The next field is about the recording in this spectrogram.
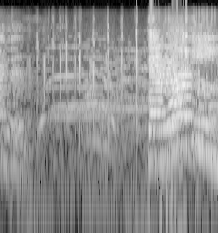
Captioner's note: crowd cheers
